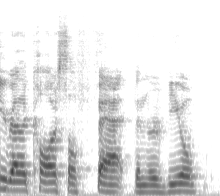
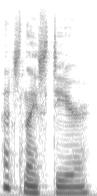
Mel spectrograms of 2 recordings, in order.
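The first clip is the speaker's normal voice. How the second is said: polite; 2 semitones lower, 6 dB quieter, slower than usual. Acted. Mom answering her child's friend, politely. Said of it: "give her usual polite".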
